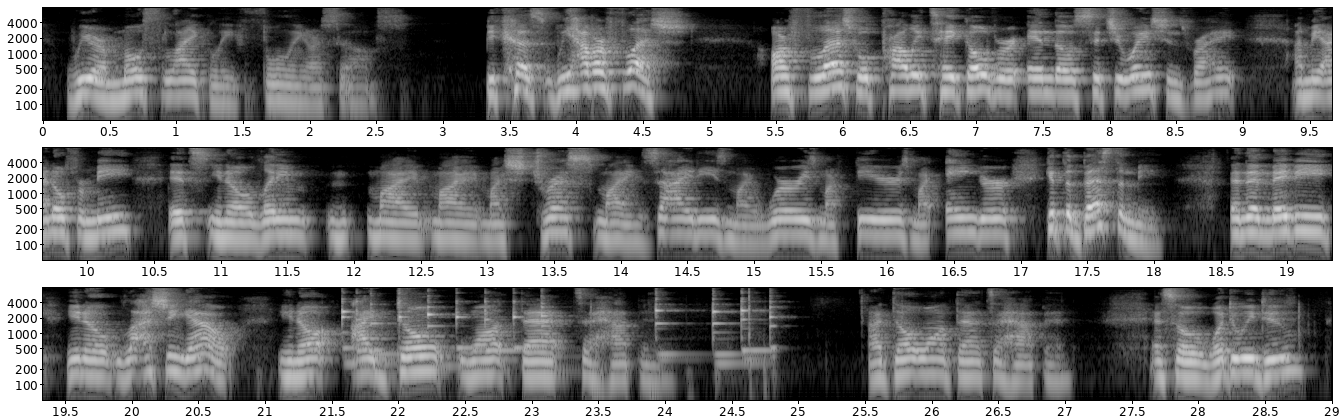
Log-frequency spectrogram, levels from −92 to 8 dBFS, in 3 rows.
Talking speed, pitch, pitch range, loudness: 155 wpm, 155 Hz, 135-170 Hz, -21 LUFS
